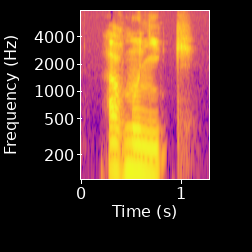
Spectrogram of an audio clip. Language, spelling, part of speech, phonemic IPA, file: French, harmonique, adjective, /aʁ.mɔ.nik/, Fr-harmonique.ogg
- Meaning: harmonic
